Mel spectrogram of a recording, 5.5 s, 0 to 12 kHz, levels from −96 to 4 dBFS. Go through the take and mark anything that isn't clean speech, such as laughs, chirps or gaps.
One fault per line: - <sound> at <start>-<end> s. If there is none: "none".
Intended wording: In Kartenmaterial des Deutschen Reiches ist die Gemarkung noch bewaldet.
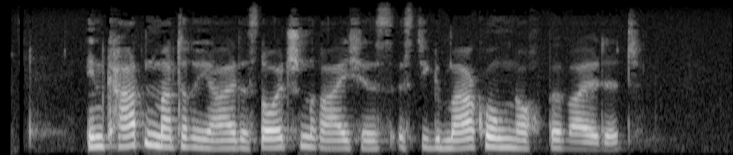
none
